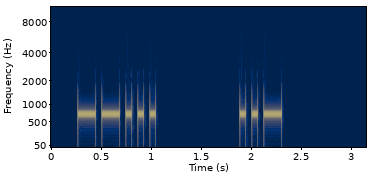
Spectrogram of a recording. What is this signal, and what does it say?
Morse code, heard as a keyed tone, about 20 wpm, spaced as for 8 wpm, 700 Hz. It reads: 7U
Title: 165 Lesson 27d - Number 7 - Two Characters 20wpm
